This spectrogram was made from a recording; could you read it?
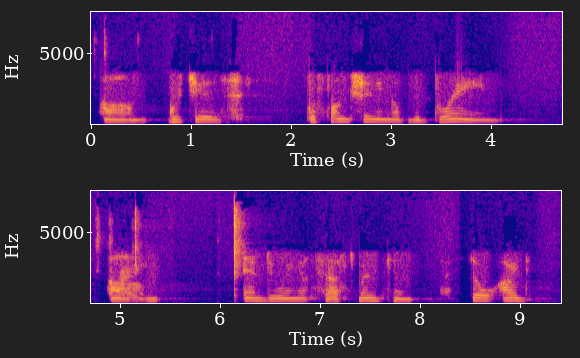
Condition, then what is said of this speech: ALS (motor neuron disease). So my breathing is affected by the ALS.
